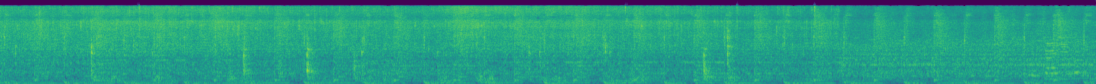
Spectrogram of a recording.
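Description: Onions frying in oil in a pan with yogurt being added, a steady dense sizzle and crackle that continues evenly throughout at close range.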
